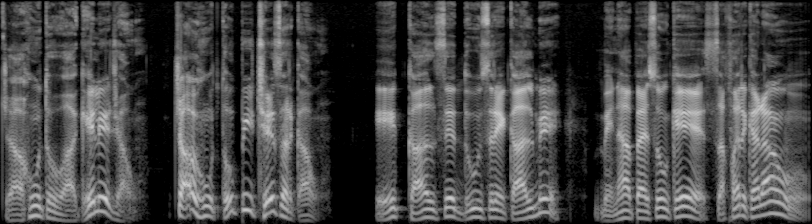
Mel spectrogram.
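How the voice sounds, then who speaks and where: A man voicing a wise, kindly old magic tree in a cartoon, speaking in a slow, chanting sing-song. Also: medium pitch, big pitch swings. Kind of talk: cartoon voice acting.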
